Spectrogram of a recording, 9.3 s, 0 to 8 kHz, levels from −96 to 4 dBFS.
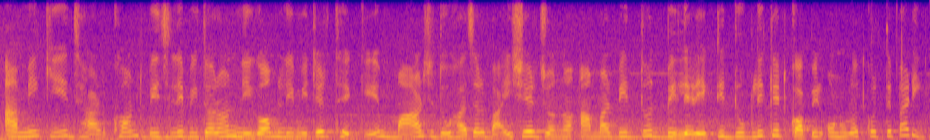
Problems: none marked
